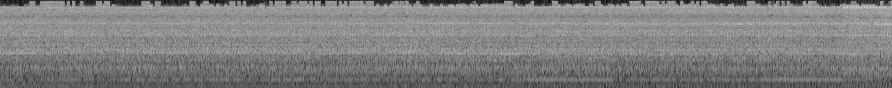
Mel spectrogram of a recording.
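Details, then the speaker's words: Nissan Qashqai after an engine replacement (the original engine had run out of oil, was making a loud noise and missing); first start shows an even, steady idle with no knocks, ticks or hunting. Normal idle. "Nevertheless, let's start it up and see how everything goes. That's what we like to hear when we finish an engine change."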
